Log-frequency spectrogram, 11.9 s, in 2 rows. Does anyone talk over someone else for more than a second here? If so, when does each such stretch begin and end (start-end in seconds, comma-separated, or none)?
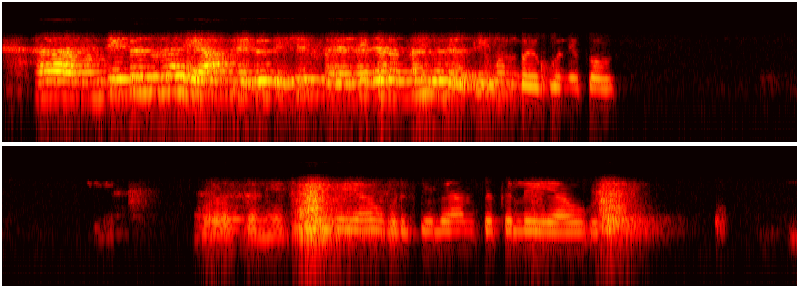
2.4-3.7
